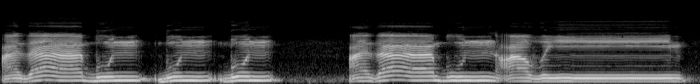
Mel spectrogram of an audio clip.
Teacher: Tanwin tu ibarat ada nun selepasnya. Jadi bunyinya bun.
